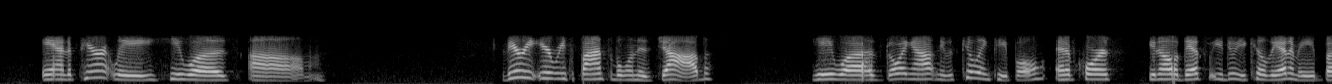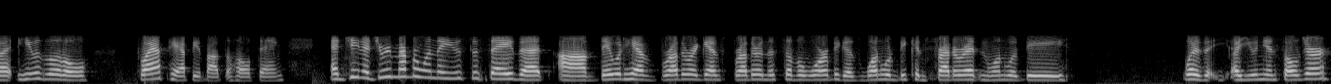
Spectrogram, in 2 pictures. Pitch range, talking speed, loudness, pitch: 210-250 Hz, 180 wpm, -23 LUFS, 225 Hz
